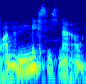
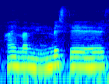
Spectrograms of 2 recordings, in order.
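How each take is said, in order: First: Said in the usual way. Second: "I'm a missus" stretched out slowly and savoured; proud drawn-out boast. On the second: Real, not acted. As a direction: gloat over each word slowly. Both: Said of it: "Look, I'm like".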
